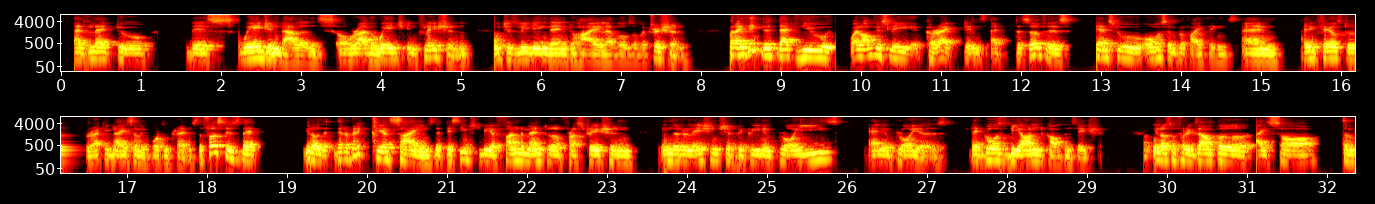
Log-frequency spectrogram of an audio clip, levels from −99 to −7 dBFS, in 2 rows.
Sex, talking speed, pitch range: male, 150 wpm, 95-115 Hz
